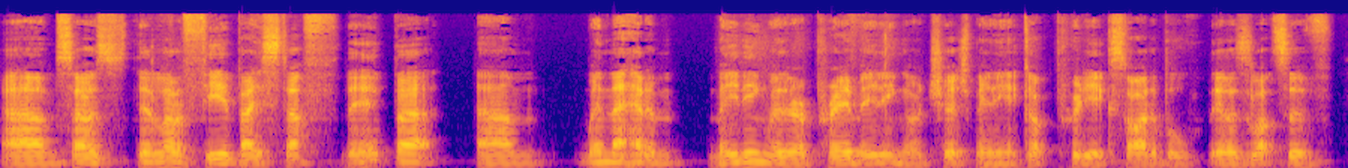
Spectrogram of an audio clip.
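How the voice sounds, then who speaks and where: A middle-aged Australian pastor shares his personal testimony as an interview guest, hesitating with lots of ums and restarts. His low voice holds a level tone at a moderate pace with hardly any pauses.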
